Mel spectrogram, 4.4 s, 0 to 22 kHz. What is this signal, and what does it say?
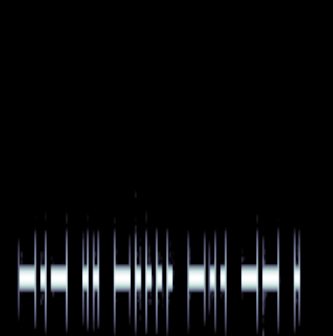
Morse code, heard as a keyed tone, about 17 wpm, 700 Hz. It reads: KI6DME
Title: USA Callsign DE Callsign - 6 Characters - 17wpm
